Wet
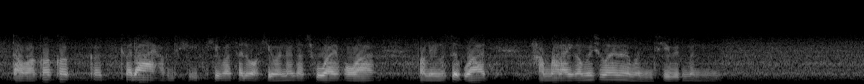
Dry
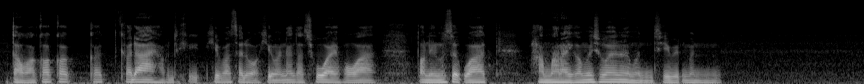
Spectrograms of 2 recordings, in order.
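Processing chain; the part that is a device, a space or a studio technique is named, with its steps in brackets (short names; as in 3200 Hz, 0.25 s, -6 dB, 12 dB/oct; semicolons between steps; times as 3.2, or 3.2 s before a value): digital answering machine (BPF 350–3300 Hz; delta modulation 32 kbps, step -38 dBFS; speaker cabinet 400–3100 Hz, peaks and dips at 490 Hz +6 dB, 700 Hz +4 dB, 990 Hz +8 dB, 1400 Hz +7 dB, 2100 Hz +6 dB); gain -4 dB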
